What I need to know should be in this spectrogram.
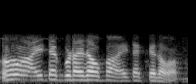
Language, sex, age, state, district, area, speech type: Kannada, male, 45-60, Karnataka, Bellary, rural, conversation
